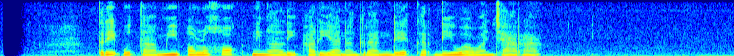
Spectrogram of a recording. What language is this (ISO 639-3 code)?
sun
